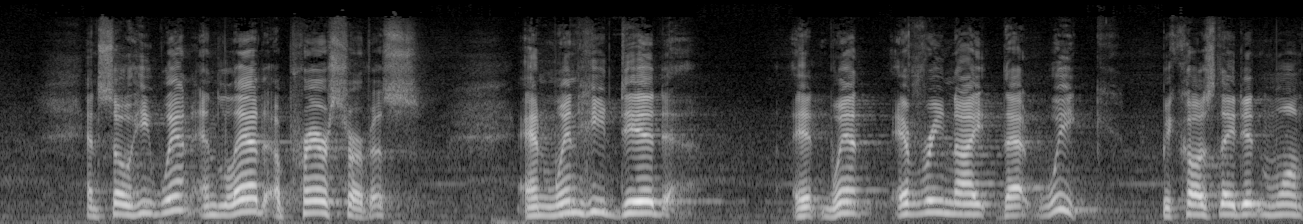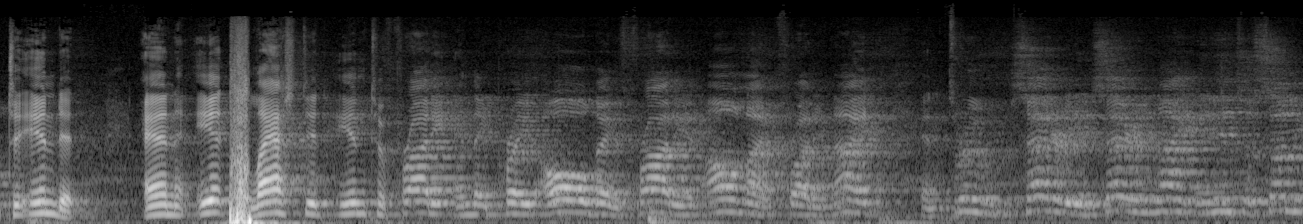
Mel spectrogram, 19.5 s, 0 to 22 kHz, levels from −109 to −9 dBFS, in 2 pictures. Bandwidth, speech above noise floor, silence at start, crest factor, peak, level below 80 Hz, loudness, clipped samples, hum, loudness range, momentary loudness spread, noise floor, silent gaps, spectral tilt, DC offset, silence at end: 15 kHz; 32 dB; 0.65 s; 26 dB; -6 dBFS; -40 dBFS; -32 LUFS; under 0.1%; none; 15 LU; 19 LU; -64 dBFS; none; -6 dB/octave; under 0.1%; 0 s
